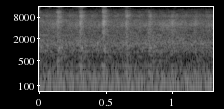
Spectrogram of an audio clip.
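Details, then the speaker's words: Duramax diesel truck listed as a no-start, started with a jump pack, runs a rough heavy idle with a sharp tap about six times a second and no smoke; engine knocking, cause unknown. "it sounds like it's knocking oh yeah oh man that's cool that we got it started it is listed as a no start"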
